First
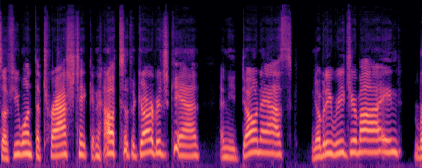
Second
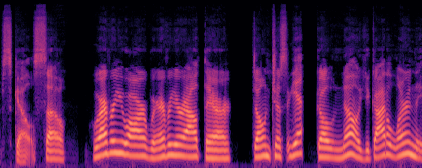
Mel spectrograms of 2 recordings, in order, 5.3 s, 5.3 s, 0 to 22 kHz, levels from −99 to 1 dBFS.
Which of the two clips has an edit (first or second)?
second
